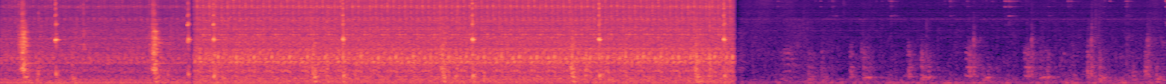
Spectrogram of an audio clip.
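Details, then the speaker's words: Car front driver-side suspension squeaking and knocking when braking or going over bumps, from the upper control arm; heard over road rumble as quick repeated creaks. "but there were two different distinct noises one was the squeaky noise and the other was a knocking sound"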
